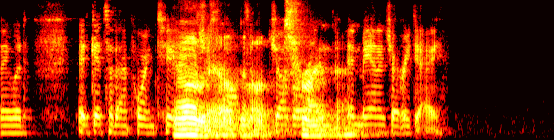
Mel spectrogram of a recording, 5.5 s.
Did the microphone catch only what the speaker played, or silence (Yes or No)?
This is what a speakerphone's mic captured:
No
